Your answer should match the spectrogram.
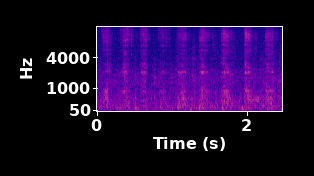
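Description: A kitchen knife scraping the scales off a whole sea bream on a wooden chopping board: faint, short strokes, about four a second.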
